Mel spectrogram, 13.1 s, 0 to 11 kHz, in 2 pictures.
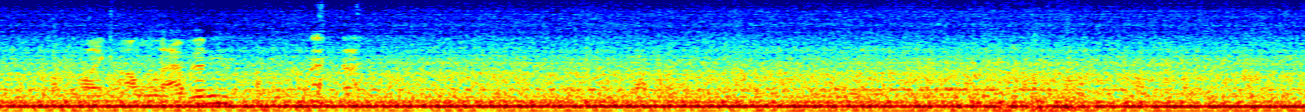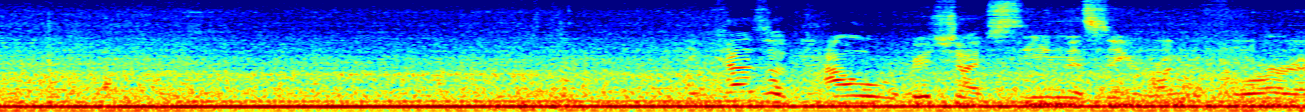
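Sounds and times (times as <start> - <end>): car engine cruising with low drone: 0.0 - 13.0.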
